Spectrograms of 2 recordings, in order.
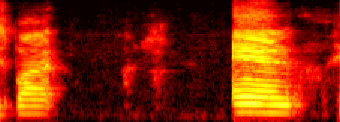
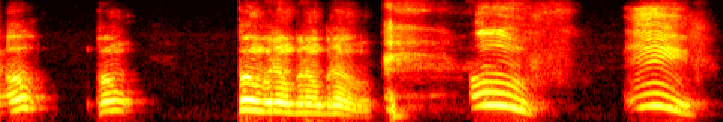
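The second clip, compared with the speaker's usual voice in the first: imitated tumbling noises; 3 semitones higher, slower than usual. Man replaying his fall down the stairs, imitated tumbling noises. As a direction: act out a bumpy fall down stairs. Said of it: "And you just hear".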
